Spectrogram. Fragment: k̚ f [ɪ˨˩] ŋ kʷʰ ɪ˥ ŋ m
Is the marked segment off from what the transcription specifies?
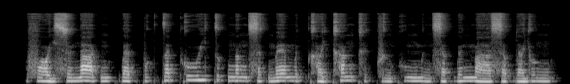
yes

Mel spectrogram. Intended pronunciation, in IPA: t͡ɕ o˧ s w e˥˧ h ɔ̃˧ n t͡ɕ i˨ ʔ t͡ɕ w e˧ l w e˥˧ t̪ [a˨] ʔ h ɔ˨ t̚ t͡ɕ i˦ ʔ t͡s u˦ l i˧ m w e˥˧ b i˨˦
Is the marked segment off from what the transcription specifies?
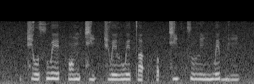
no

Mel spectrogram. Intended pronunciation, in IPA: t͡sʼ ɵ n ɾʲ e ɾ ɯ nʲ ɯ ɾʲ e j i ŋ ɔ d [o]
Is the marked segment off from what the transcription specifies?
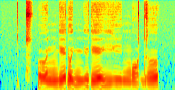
yes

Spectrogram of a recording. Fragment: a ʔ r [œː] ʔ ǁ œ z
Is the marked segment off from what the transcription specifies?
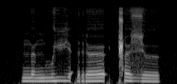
no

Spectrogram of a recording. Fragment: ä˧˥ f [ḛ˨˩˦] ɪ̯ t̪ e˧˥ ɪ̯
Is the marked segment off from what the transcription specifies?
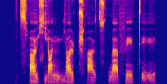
yes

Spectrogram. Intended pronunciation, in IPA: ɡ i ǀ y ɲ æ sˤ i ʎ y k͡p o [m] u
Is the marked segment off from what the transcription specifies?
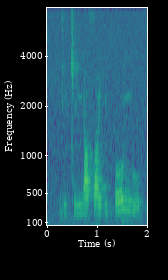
yes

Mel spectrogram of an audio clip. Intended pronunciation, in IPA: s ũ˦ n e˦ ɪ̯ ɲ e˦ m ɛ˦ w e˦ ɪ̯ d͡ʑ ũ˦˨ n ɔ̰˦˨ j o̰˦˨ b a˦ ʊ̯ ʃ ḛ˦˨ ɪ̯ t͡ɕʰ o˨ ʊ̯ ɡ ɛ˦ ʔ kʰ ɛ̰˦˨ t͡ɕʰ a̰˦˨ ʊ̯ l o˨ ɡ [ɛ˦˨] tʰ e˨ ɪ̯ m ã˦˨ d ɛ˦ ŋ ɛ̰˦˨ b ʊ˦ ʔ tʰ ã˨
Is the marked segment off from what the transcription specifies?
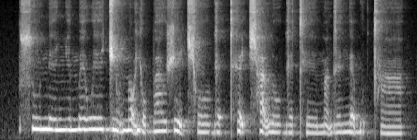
yes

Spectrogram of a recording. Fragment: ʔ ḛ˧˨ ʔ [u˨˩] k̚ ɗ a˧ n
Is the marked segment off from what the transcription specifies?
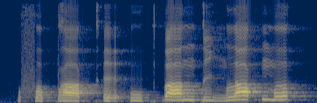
no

